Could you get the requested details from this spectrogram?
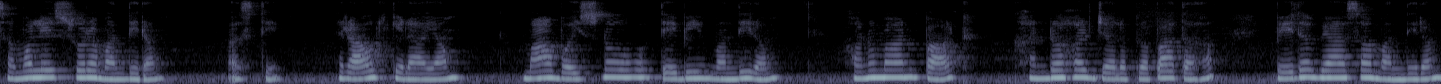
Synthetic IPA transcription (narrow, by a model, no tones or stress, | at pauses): sɐmɐleːsʋɐɾɐmɐnd̪iɾɐm | ɐ̰st̪i | ɾaːulkelaːjaːmː | aːʋɐjsnoːʋt̪eːbimɐnd̪iɾɐm | hɐnumaːnpaːɾkʰː | ɐɳɖɐɦɐɾd͡ʒɐlɐpɾɐpaːt̪ɐɦɐ̆ | beːd̪ɐʋjaːsamɐnd̪iɾɐm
